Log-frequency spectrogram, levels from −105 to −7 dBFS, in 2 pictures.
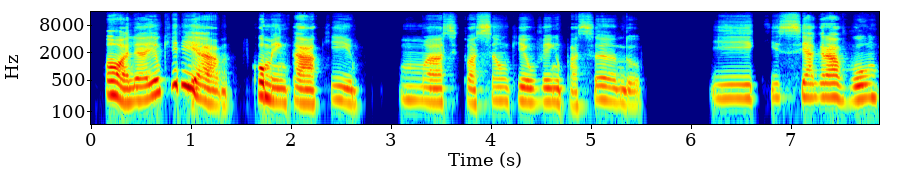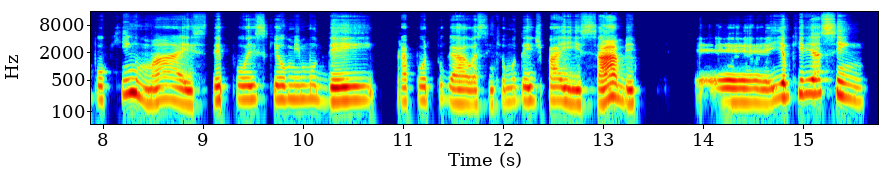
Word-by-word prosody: Olha 180 -6 +5
eu 250 - +5
queria 255 - +5 0.2
comentar 165 -7 +4
aqui 160 +1 -7 0.4
uma 180 -3 -4
situação 165 +1 -8
que 175 - -15
eu 165 -2 0
venho 165 0 -4
passando 150 +2 -7 0.7
e 200 0 -9
que 210 - -13
se 215 +1 -6
agravou 205 -3 +1
um 210 - -5
pouquinho 215 +7 0
mais 155 -3 -2
depois 185 +1 -3
que 190 - -6
eu 190 - -1
me 190 0 -7
mudei 180 -1 +2 0.2
pra 170 - -7
Portugal, 170 -3 -5
assim, 150 0 -9
que 155 - -16
eu - - -10
mudei 175 0 -3
de 175 - -11
país, 160 -4 -1
sabe. 155 -2 +6 0.6
Eh, 165 - -1
e 175 - -5
eu 215 - +6
queria, 255 +2 +1
assim, 225 -9 -2
180 Hz, 140 wpm, -24 LUFS, 165-195 Hz, 0.7 s, sabe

